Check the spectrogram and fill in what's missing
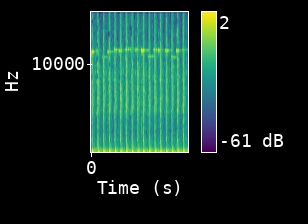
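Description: Rapid, evenly spaced gunfire in Far Cry 5, a steady automatic stream of about a dozen shots a second, moderately loud.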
